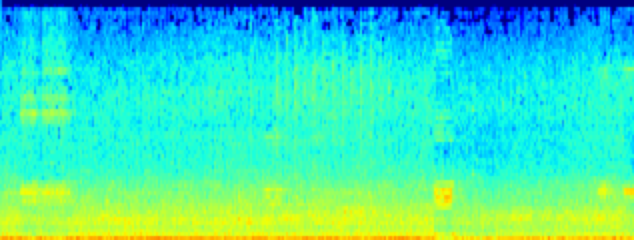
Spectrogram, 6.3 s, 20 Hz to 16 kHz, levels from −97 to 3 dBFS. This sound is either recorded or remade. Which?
recorded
